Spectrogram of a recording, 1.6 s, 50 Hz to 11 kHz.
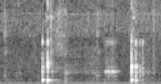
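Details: Rebuilt fuel pump off a McCormick Deering 3 hp type M engine (kerosene or gasoline), new plunger, worked by hand: two crisp, even clicks about a second apart, pump strokes and seats cleanly.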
